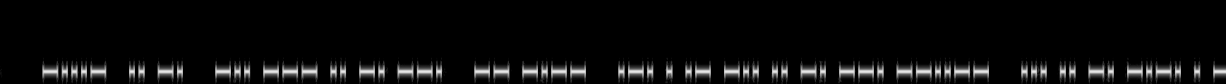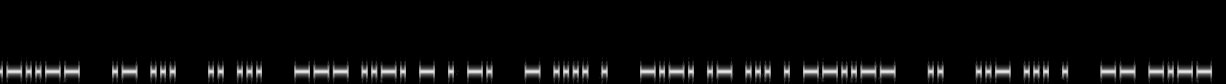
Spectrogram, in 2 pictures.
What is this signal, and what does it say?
Morse code, heard as a keyed tone, about 25 wpm, 600 Hz. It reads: <BT> IN DOING MY READING, SINCE, AS IS OFTEN THE CASE, I USE MY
